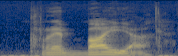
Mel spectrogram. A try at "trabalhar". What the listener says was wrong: It's an A sound, trabalhar. Treballa. Trabalhar. No, not in that not Yeah, trabalhar. Trabalhar, yeah.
